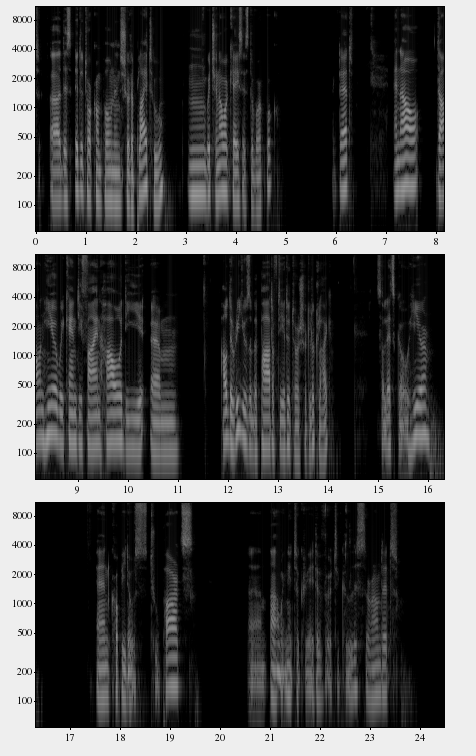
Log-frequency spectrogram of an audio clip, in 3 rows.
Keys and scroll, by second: 6.1 Down, 16.5 shift+Right, 17.0 shift+Down, 18.3 super+c, 21.0 super+c, 21.1 super+space.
